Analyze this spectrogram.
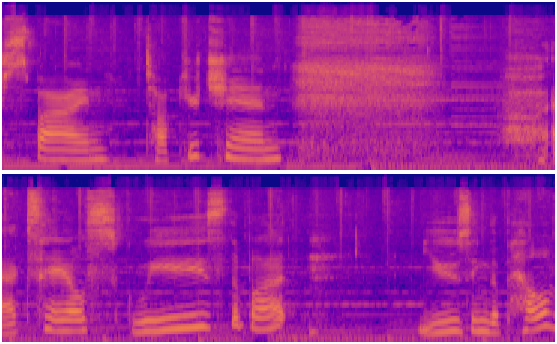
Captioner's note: inhales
